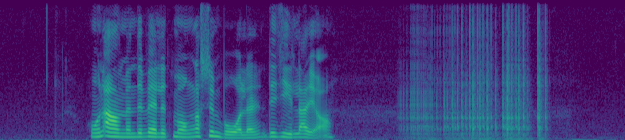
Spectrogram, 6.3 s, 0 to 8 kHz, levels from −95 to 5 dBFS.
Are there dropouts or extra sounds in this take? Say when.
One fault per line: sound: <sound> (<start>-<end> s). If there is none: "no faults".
sound: squeak (4.0-5.5 s)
